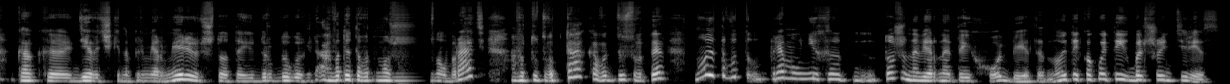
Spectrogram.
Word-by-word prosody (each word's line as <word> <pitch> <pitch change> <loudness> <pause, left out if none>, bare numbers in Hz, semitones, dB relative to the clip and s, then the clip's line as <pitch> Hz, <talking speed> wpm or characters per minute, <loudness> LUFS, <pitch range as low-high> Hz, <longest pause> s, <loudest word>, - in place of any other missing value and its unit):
как, 175 -2 +2
э, 160 -2 +3
девочки, 155 -3 +2
например, 150 0 -5
меряют 200 +1 +6
что-то 155 -3 -3
и 145 0 -5
друг 160 +2 -5
другу: 165 -1 +1
"А 205 -3 0
вот 195 +3 +4
это 205 -2 +5
вот 180 +1 -1
можно 170 -1 0 0.2
убрать, 370 - -1 0.2
а 180 - -3
вот 185 -1 +2
тут 195 -2 -1
вот 175 +3 -2
так, 340 -2 0
а - - +2
вот 195 -2 -2
тус 215 +1 -1
вот 170 +6 -5
э". 270 +3 +5 0.3
Ну, 445 - +5
это 415 -2 +2
вот 310 -9 -8
прямо 275 +2 -2
у - - -4
них, 250 -2 -4
н, 195 -5 -3
тоже, 265 -2 0
наверно, 175 -3 +3
это 165 0 -3
их 160 -1 -3
хобби, 165 -2 -3
это, 135 +1 -3
но 185 - -1
это 225 +2 +2
их 220 - -4
какой-то 230 +1 -1
их 220 -5 +3
большой 205 +1 +1
интерес. 155 - -3
185 Hz, 220 wpm, -22 LUFS, 165-225 Hz, 0.3 s, меряют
